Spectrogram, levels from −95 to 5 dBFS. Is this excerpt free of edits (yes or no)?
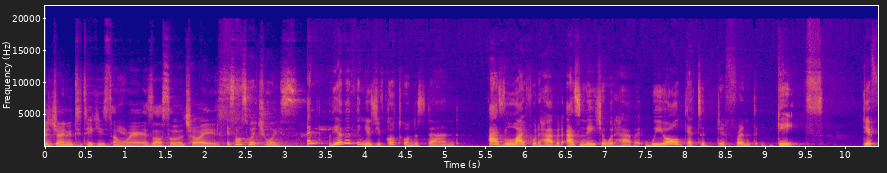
no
